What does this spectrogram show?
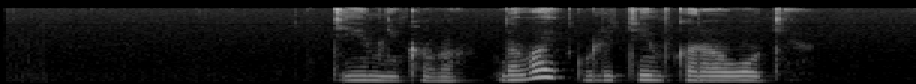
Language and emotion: Russian, sad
